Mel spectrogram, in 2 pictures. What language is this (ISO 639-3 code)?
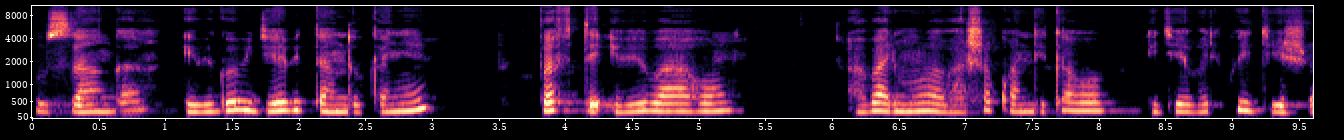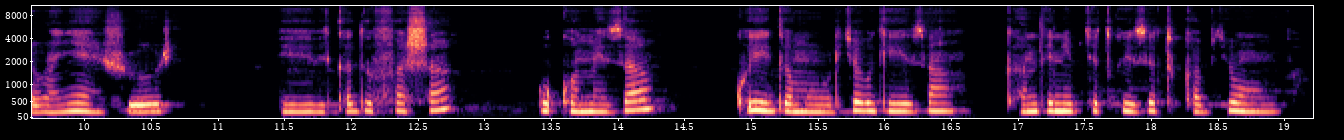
kin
